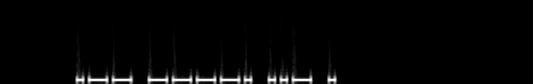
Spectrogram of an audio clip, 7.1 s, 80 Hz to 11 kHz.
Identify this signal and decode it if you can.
Morse code, heard as a keyed tone, about 15 wpm, 700 Hz. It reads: W9UE
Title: USA Call Signs - 4 Characters - Repeated 3x - 15wpm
